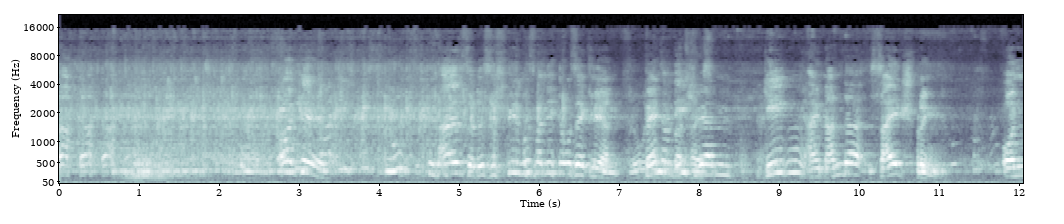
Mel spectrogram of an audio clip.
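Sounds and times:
audience applauding through tv speaker: 0:00.0 - 0:06.9.

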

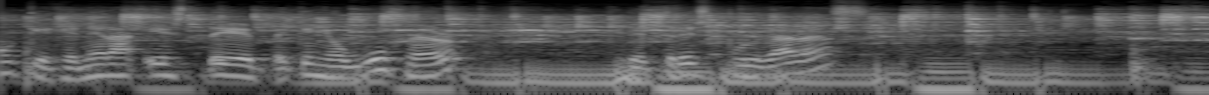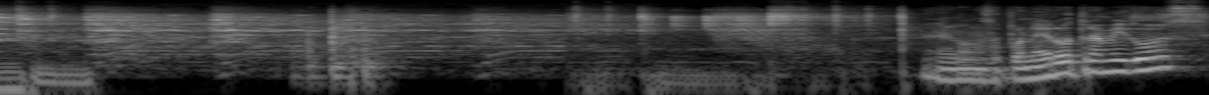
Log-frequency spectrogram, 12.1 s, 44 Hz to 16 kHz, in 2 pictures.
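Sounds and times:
bass-heavy music through a woofer: 0:00.0 - 0:06.6, 0:08.9 - 0:10.3.

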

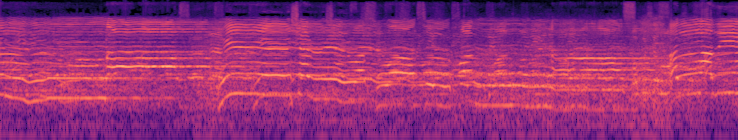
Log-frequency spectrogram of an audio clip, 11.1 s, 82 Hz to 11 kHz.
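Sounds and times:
boy chanting melodically: 0:00.0 - 0:11.0.

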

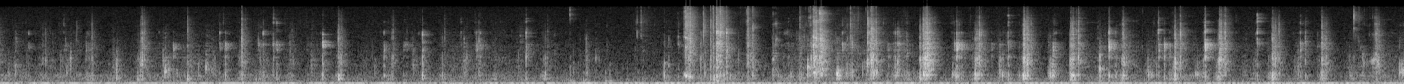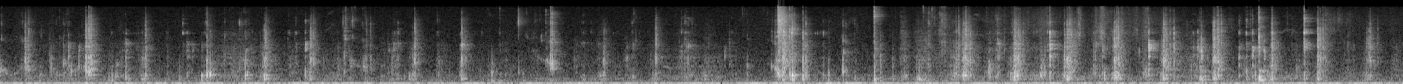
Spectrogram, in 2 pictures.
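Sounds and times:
biting and chewing ice cream bar: 0:00.0 - 0:28.0.

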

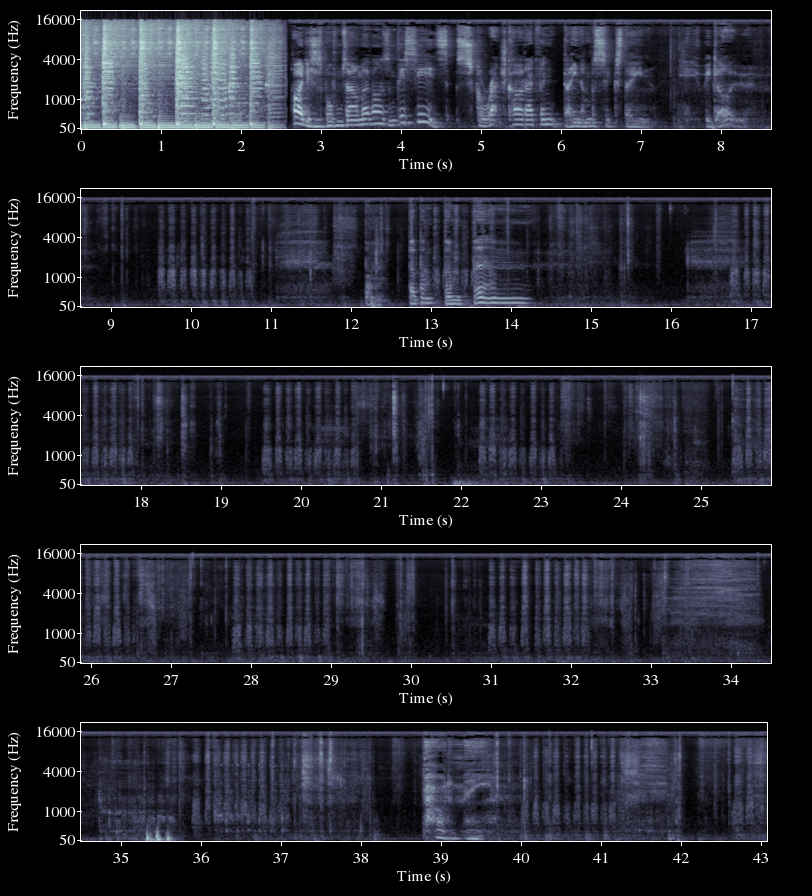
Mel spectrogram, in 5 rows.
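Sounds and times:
coin scratching a scratchcard: 0:35.1 - 0:37.2.

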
